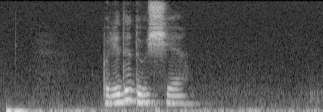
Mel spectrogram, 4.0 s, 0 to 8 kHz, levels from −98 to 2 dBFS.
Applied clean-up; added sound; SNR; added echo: none; none; none; none.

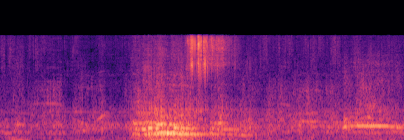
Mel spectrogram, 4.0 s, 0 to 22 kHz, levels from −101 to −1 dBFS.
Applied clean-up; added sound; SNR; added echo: neural separator model SepFormer DNS4.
